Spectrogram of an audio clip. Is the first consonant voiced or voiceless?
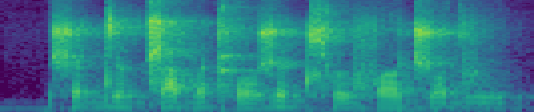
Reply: voiceless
